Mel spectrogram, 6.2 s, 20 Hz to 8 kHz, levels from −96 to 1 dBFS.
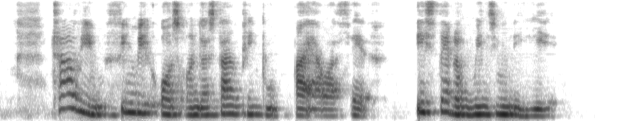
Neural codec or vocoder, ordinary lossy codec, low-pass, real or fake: codec, 16 kHz, 2 kbps, FunCodec, trained on LibriTTS, 25 frames a second; none; none; fake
